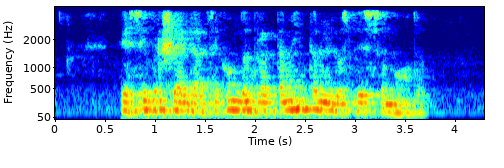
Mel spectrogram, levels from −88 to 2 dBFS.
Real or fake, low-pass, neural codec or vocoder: real; 3.6 kHz; none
